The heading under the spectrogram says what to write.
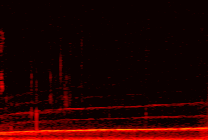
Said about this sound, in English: This is a city. Sirens. This is a city, and there are lots of emergencies all the time.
